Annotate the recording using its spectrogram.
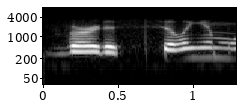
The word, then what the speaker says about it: verticillium: But I have some seeds that claim to be high resistant to verticillium wilt and all the other wilts that happen.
